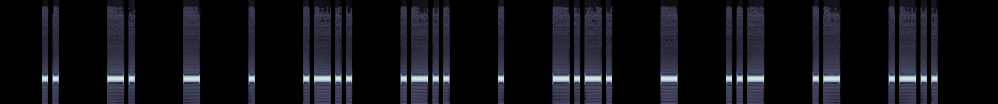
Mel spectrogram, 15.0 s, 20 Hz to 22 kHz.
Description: Morse code, heard as a keyed tone, about 15 wpm, spaced as for 8 wpm, 1000 Hz. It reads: INTELLECTUAL
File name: qotdfiles / 8wpm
